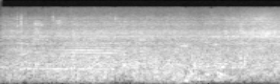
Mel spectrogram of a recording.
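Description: A boat's motor running, with water rushing along the hull: a loud, steady rumble.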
